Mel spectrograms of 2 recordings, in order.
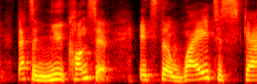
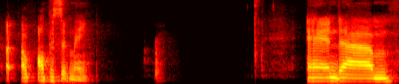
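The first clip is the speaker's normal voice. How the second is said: ordinary talk, nothing marked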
